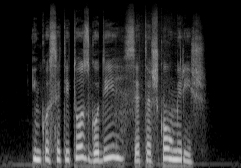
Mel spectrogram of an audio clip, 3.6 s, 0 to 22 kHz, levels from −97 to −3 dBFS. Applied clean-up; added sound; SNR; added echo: neural mask model RNNoise.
